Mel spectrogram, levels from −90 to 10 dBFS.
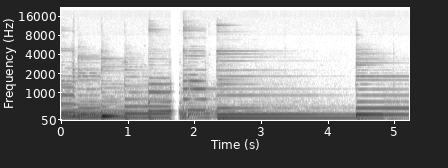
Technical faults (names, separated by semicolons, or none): call audio freeze; skip ahead; jitter buffer slow-down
